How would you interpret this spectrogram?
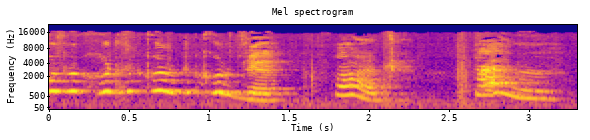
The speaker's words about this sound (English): For example, in human infant babbling, they produce a syllable type, ba, ba, ba, ba, in a rhythmic way, then they switch to the next one, da, da, da.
